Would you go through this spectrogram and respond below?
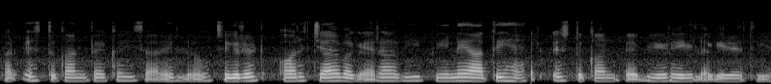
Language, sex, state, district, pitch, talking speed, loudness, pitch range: Hindi, male, Uttar Pradesh, Jalaun, 155 Hz, 180 wpm, -24 LUFS, 150-165 Hz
